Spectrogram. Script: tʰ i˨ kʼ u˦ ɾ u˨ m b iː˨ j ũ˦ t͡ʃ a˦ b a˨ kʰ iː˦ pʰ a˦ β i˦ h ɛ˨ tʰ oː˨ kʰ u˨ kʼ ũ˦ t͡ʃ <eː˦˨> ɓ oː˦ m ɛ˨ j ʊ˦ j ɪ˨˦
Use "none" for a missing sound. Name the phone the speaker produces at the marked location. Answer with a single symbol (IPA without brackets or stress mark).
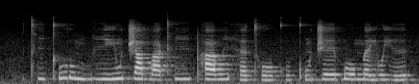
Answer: eː˦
